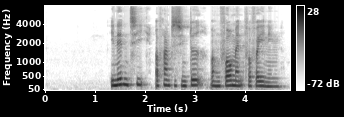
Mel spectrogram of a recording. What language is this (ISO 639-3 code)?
dan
